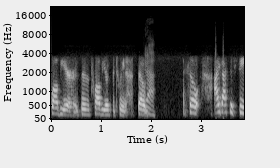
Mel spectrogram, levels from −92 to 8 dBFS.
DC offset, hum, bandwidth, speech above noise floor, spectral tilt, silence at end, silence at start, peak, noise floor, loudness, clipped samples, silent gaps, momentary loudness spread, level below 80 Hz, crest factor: under 0.1%; none; 6 kHz; 23 dB; -6.5 dB/octave; 0 s; 0 s; -4 dBFS; -42 dBFS; -20 LUFS; under 0.1%; none; 6 LU; -76 dBFS; 16 dB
